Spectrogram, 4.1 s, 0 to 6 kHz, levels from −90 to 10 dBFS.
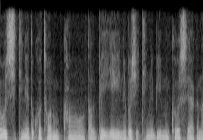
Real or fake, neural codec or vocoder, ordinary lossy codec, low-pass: fake; codec, 16 kHz, 0.4 kbps, LongCat-Audio-Codec; AAC, 48 kbps; 5.4 kHz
